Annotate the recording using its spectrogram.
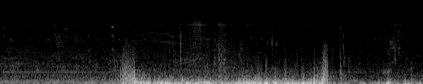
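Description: Wind buffeting the camera microphone at sea: a low, loud rumble that rises about a second in and drops away about three seconds in.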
